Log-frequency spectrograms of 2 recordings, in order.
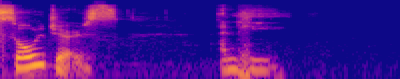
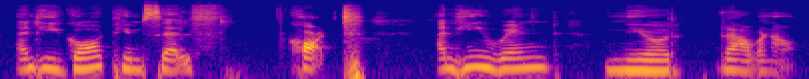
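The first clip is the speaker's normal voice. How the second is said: ordinary delivery, nothing marked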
